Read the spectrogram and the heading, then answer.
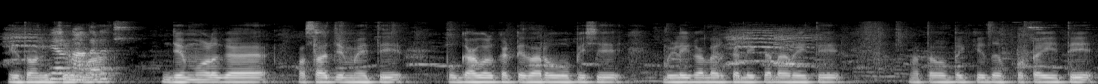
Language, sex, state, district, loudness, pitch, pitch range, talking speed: Kannada, male, Karnataka, Belgaum, -16 LUFS, 105 Hz, 105-110 Hz, 105 wpm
